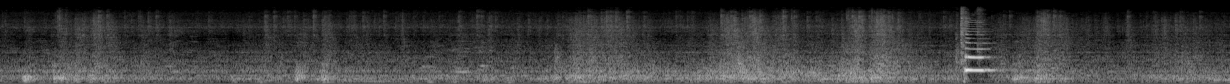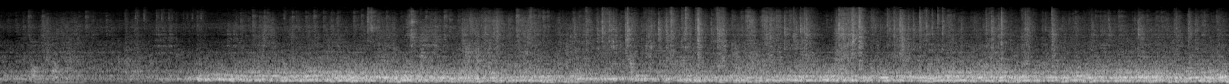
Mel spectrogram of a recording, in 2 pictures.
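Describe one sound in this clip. A train rumbles along the tracks, growing louder partway through.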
